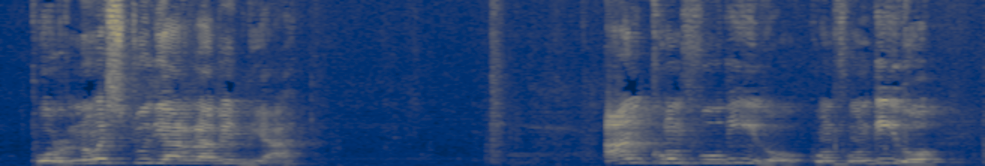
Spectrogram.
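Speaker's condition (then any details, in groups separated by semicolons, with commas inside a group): No condition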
